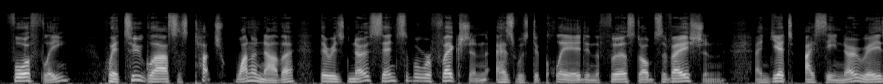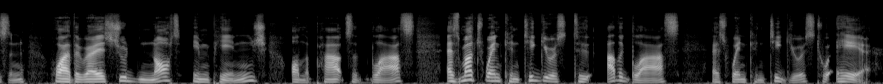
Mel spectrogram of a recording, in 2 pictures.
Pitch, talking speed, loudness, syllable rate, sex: 120 Hz, 165 wpm, -23 LUFS, 4.8 syllables/s, male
